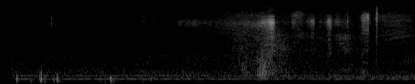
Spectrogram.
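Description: Handling noise over a faint steady hum: a few soft clicks, then a rustling, scraping swell about two and a half seconds in and a quick run of short scuffs as the camera is moved.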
